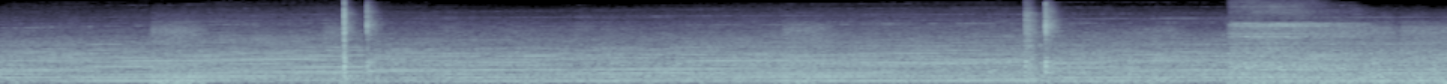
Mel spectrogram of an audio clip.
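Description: A race car engine whines and climbs in pitch as it accelerates.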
